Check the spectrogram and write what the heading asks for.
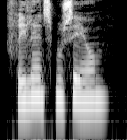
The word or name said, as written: frilandsmuseum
